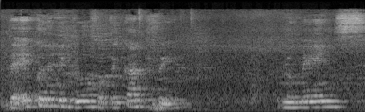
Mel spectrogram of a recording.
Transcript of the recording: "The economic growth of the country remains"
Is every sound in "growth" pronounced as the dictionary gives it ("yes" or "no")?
no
